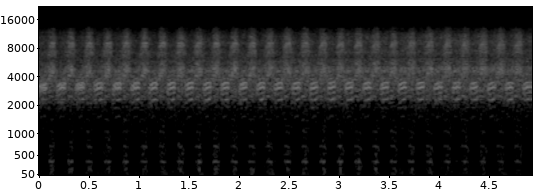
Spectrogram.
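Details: Loud Oily Cicada and Bear Cicada chorus from one tree in Toyohashi, Japan: an intense high hissing drone beating in fast regular pulses, with no pause from start to finish.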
